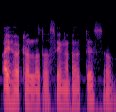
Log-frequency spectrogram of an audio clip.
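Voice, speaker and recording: Low-voiced guy on voice chat, halting and unsure, kinda dull muffled audio. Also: completely flat delivery, creaky, dry recording. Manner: hesitant, halting, searches for words. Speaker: player being coached on a call. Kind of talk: casual voice chat.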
